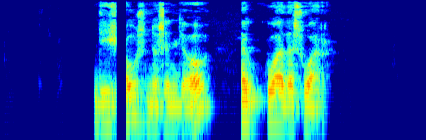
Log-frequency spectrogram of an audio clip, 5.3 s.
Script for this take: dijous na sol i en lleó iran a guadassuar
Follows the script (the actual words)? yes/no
no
